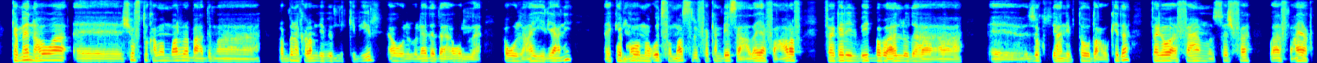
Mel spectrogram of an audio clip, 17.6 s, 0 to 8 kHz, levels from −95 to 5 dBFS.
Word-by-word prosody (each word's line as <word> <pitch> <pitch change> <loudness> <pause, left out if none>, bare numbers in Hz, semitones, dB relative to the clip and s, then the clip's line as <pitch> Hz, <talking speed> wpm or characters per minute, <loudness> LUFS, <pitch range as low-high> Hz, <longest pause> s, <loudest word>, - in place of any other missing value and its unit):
كمان 160 +5 +4
هو 155 0 +6 0.2
آآ 115 -1 -4
شُفته 150 0 -2
كمان 135 +1 -4
مرَّة 140 +2 +3
بَعد 120 -3 0
ما 110 -2 -7 0.3
ربنا 125 +3 -2
كرَمني 120 0 -1
بابني 120 +1 -9
الكبير، 130 +10 -9
أول 115 -1 -1
الولادة، 115 +3 -2
ده 110 -1 -1
أول 105 -4 -4 0.4
أول 120 -3 0
عيّل 115 +1 -3
يعني، 130 +10 +1 0.5
آآ 115 - 0
كان 120 -2 -2
هو 140 +4 +3
موجود 120 +2 +1
في - - -2
مصر 130 +2 0
فكان 120 -1 -6
بيسأل 130 0 +3
عليَّ، 125 0 +3
فعرِف 130 +4 +3 0.3
فجالي 130 +1 +3
البيت 125 +2 -1
بابا 125 0 +5
قال 120 +1 +2
له، 115 -1 0
ده 115 - 0
آآ 100 -1 0 0.9
زوجتي 120 +4 -4
يعني 115 0 0
بتوضَع 115 -1 0
وكده، 130 - 0 0.3
فجه 130 0 +3
وقَف 130 -2 +6
في 125 - 0
المستشفى، 125 +2 -1 0.3
وقَف 130 0 0
معايا 125 0 +5
120 Hz, 155 wpm, -24 LUFS, 115-130 Hz, 0.9 s, هو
